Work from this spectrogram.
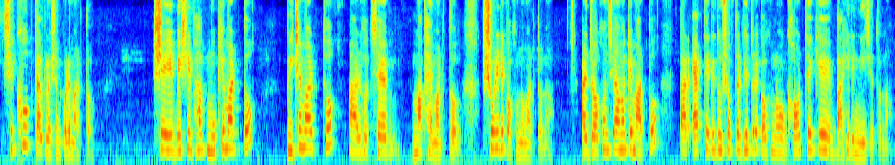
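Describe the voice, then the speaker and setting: A woman's voice: a little high, normal speed, vocal fry, pauses often, darkish tone. A woman with a Bangladeshi accent giving personal testimony as an interview guest, repeating phrases and addressing the host respectfully. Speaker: guest telling her life story.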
